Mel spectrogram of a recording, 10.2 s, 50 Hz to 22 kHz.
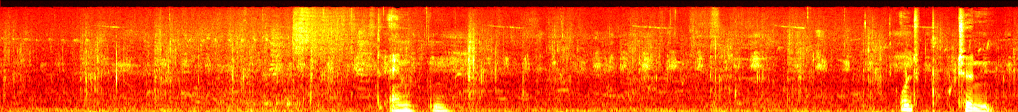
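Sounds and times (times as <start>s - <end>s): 
steady rustling outdoor background: 0.0s - 10.1s
turkeys gobbling in a poultry enclosure: 0.9s - 9.4s.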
